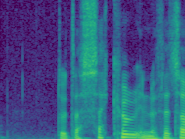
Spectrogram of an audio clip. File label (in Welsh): "secr" Welsh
